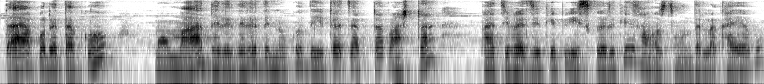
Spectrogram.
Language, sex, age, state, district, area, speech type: Odia, female, 30-45, Odisha, Jajpur, rural, spontaneous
